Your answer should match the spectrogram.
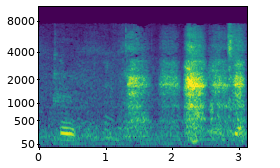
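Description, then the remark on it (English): A voice imitates heavy, hard breathing to illustrate the literal meaning of the word "wrath": a few forceful, noisy huffs and gasps in quick succession, moderately loud, with no words spoken. “It literally means breathing hard.”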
